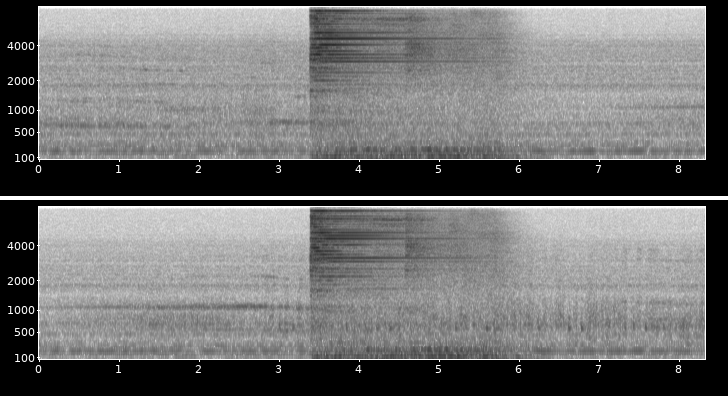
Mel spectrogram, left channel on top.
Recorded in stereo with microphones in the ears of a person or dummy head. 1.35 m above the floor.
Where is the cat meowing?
I don't hear a cat meowing.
